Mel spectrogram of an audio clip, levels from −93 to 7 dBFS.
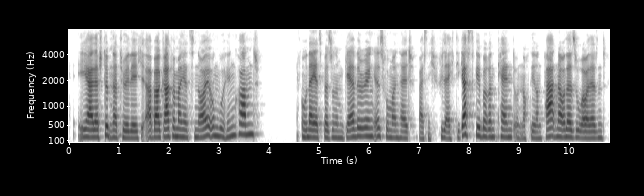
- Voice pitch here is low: No, high, 190 Hz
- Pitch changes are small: No, average, 3.0 semitones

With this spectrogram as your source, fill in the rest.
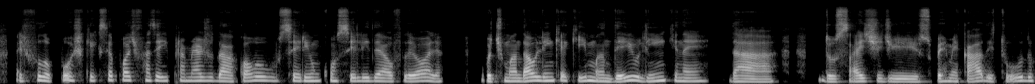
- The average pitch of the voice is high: No, medium, 155 Hz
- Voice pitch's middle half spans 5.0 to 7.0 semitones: No, average, 3.4 semitones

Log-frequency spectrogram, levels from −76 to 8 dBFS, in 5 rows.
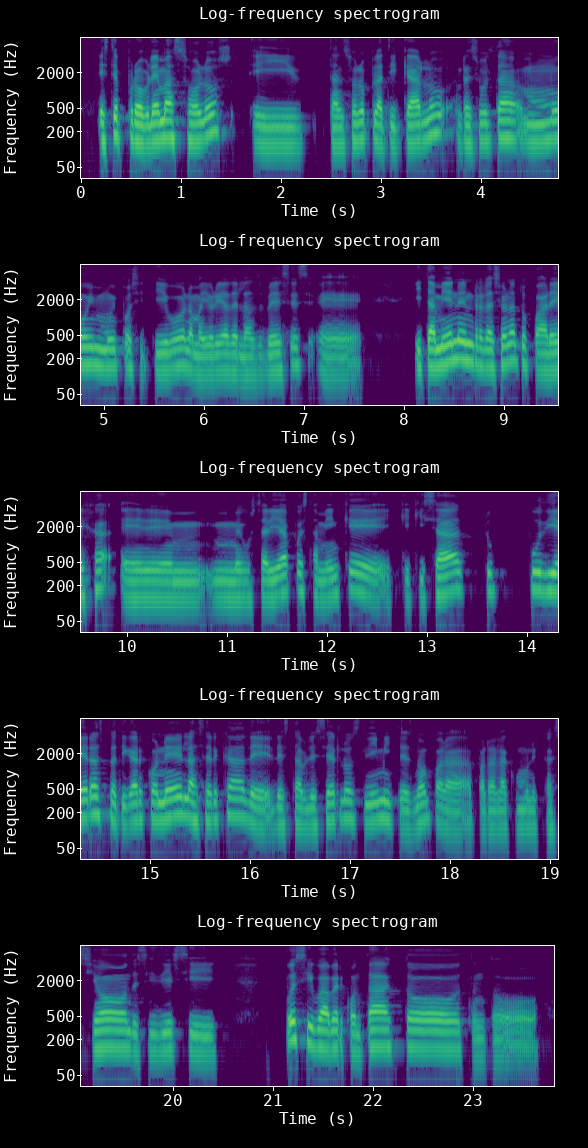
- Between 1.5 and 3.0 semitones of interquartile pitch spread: No, average, 3.8 semitones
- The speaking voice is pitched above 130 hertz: Yes, medium, 140 Hz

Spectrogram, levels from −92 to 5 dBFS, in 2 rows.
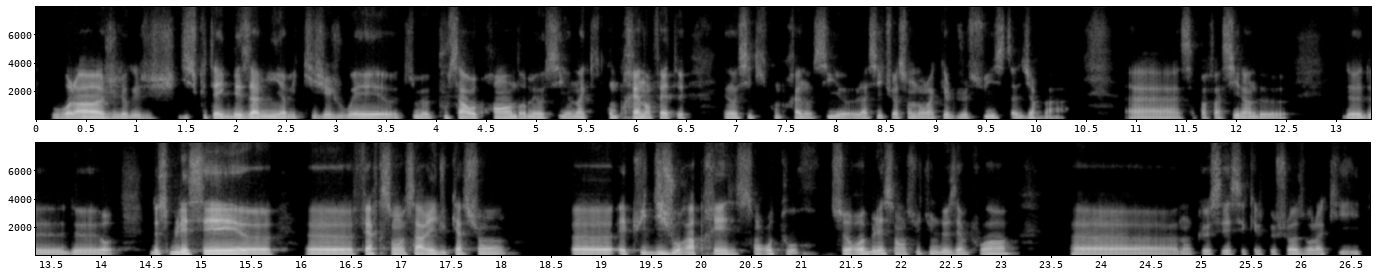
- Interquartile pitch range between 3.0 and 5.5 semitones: Yes, average, 3.6 semitones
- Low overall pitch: Yes, very low, 85 Hz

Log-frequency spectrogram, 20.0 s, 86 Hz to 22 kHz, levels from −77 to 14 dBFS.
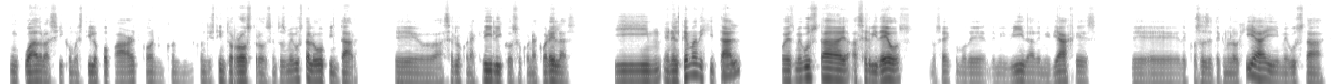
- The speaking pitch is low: Yes, very low, 95 Hz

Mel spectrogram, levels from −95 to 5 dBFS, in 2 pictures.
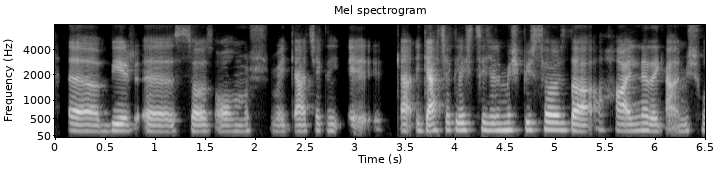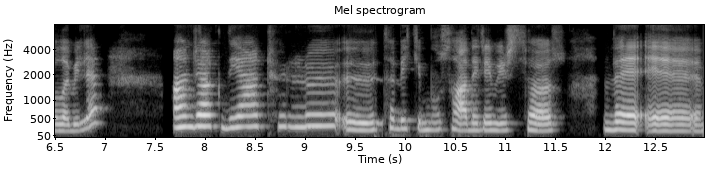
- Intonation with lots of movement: No, average, 3.2 semitones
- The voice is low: No, high, 190 Hz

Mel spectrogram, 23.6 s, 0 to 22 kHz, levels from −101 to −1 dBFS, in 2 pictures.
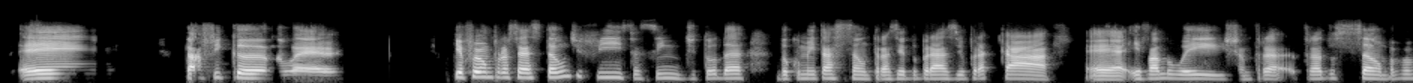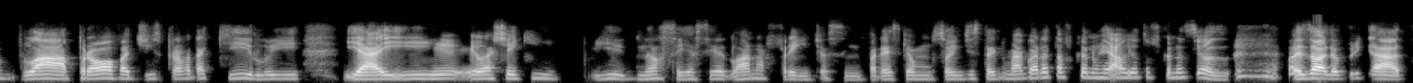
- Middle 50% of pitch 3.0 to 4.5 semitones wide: No, narrow, 2.5 semitones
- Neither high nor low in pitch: Yes, medium, 155 Hz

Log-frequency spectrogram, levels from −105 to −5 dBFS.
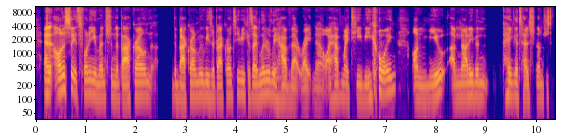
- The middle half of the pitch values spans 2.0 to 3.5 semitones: Yes, narrow, 2.4 semitones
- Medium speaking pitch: No, low, 115 Hz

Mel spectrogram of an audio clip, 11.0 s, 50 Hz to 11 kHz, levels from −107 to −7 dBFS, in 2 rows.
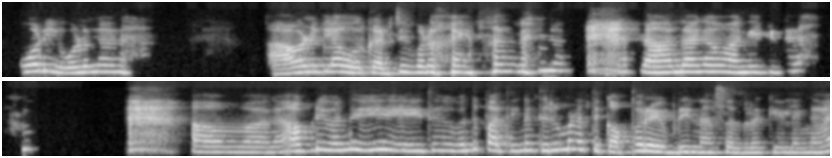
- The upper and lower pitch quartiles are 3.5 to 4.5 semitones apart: Yes, average, 3.8 semitones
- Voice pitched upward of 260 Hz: Yes, very high, 270 Hz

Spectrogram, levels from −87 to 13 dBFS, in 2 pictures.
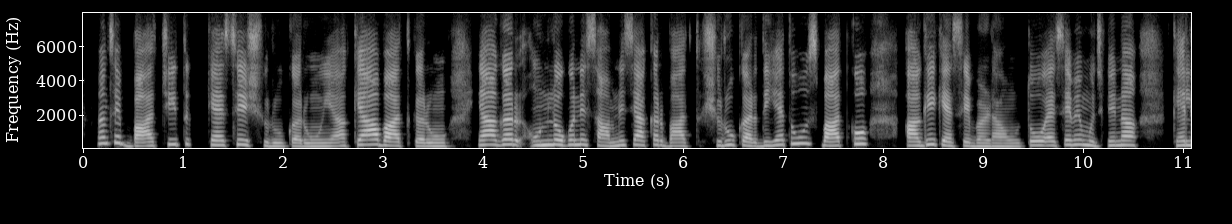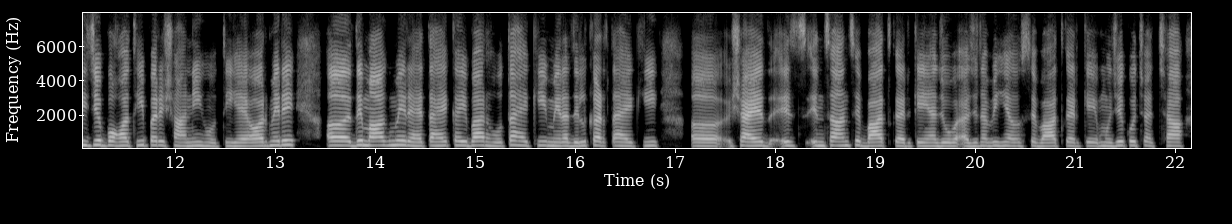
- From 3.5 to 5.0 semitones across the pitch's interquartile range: No, average, 3.1 semitones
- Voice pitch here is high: Yes, high, 225 Hz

